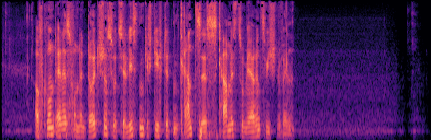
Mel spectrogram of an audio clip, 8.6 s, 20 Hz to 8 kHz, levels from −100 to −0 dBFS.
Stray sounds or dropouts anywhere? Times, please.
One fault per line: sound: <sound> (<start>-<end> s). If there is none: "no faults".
no faults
